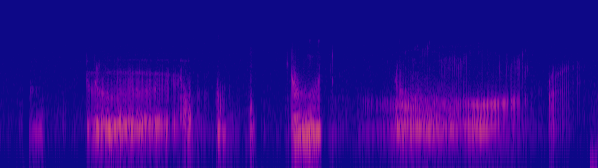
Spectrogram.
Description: I know it's been a while since you've listened to my beautiful growly tummy!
